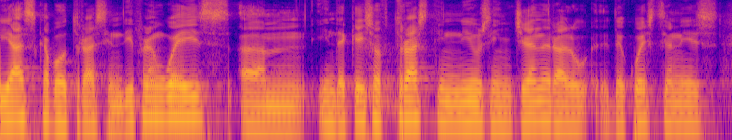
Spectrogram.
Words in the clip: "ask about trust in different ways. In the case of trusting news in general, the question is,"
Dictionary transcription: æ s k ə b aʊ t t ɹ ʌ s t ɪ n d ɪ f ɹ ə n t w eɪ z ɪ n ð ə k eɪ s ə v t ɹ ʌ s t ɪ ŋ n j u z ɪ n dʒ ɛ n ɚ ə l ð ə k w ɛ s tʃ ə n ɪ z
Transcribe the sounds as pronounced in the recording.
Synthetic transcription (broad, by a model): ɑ s k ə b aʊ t t ɹ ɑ s t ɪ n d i f ɹ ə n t w eɪ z ɪ n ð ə k eɪ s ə f t ɹ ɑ s t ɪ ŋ n j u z ɪ n dʒ ɛ n ɚ ə l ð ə k w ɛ s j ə n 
